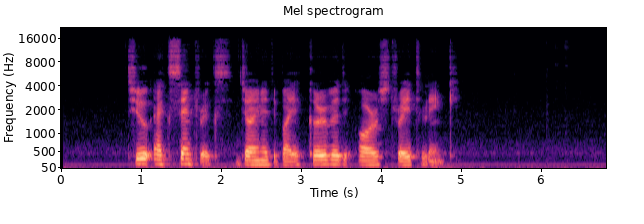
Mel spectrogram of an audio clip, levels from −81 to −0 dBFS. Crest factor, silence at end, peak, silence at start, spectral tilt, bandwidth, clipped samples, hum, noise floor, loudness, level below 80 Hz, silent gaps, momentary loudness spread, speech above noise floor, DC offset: 18 dB; 1.9 s; -2 dBFS; 0.85 s; -5.5 dB/octave; 16 kHz; under 0.1%; none; -50 dBFS; -18 LUFS; -50 dBFS; none; 13 LU; 33 dB; under 0.1%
